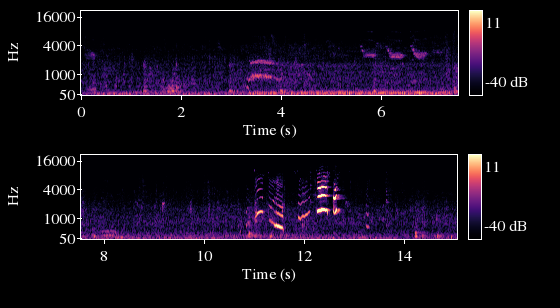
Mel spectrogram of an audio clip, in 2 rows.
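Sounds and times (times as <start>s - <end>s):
bird calls: 3.4s - 7.4s.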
